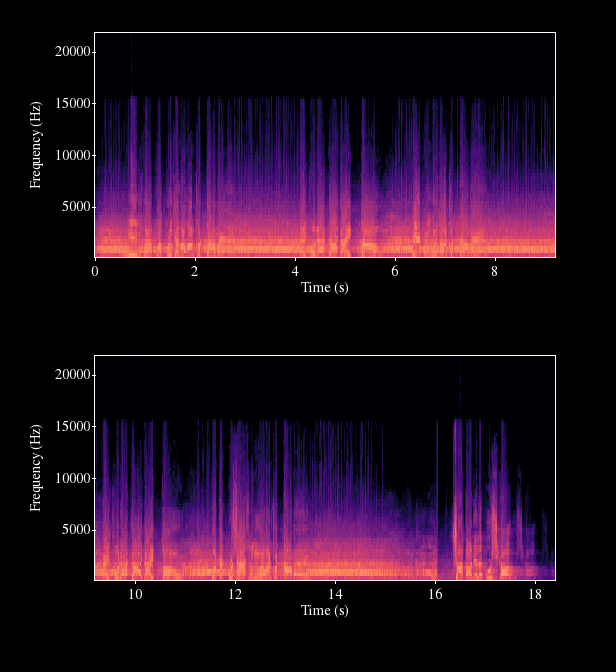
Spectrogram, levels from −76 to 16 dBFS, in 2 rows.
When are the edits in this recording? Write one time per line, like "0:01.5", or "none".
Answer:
0:16.0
